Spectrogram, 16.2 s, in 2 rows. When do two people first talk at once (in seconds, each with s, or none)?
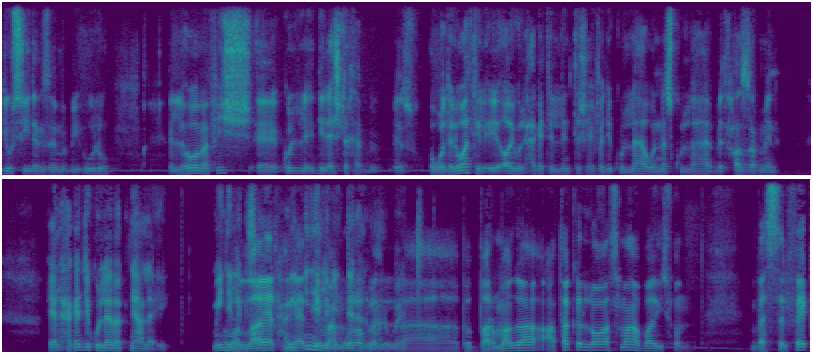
10.3 s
